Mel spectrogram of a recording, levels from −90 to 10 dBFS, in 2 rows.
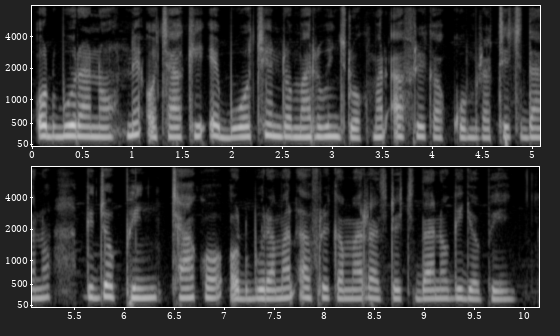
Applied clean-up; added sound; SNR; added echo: none; none; none; none.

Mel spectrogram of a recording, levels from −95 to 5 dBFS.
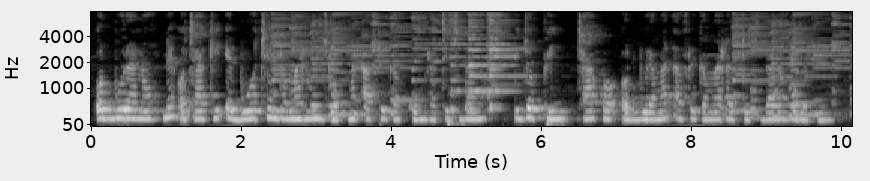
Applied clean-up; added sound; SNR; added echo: classical method WPE with log-MMSE.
